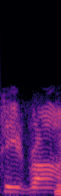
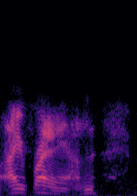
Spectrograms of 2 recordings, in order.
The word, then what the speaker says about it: Iran: It's Iran, mm-hmm. – by the way, not Iran, but I'm a stickler on pronunciations.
